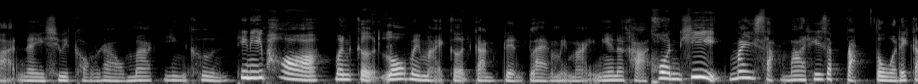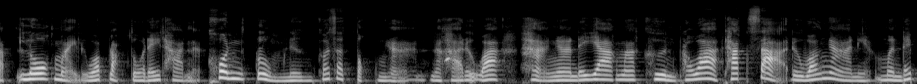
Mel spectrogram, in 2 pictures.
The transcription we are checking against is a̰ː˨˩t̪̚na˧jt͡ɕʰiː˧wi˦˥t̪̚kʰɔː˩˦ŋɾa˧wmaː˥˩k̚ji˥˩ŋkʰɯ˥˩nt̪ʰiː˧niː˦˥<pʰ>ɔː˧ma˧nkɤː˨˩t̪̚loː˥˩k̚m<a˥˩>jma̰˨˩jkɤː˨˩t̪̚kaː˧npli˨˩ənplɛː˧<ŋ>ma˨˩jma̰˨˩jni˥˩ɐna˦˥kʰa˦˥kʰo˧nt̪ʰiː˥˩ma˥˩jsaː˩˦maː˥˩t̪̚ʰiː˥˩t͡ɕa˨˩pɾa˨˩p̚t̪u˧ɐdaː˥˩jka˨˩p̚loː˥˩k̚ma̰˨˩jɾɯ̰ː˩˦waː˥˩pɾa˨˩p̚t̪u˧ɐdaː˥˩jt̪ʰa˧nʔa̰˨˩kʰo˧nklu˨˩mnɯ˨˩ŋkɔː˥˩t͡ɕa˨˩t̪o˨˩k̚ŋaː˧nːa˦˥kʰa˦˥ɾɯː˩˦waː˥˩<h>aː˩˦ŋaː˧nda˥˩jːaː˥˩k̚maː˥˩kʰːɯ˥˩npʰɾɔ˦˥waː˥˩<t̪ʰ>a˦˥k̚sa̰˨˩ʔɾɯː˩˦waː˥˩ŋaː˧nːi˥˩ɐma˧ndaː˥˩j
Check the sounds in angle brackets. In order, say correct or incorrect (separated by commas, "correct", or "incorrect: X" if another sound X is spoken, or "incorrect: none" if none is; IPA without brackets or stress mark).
correct, incorrect: a˨˩, correct, correct, correct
